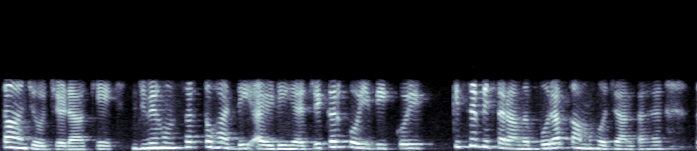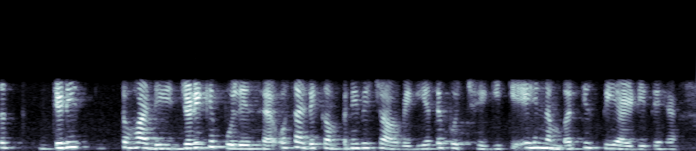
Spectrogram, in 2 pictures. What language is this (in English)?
Punjabi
